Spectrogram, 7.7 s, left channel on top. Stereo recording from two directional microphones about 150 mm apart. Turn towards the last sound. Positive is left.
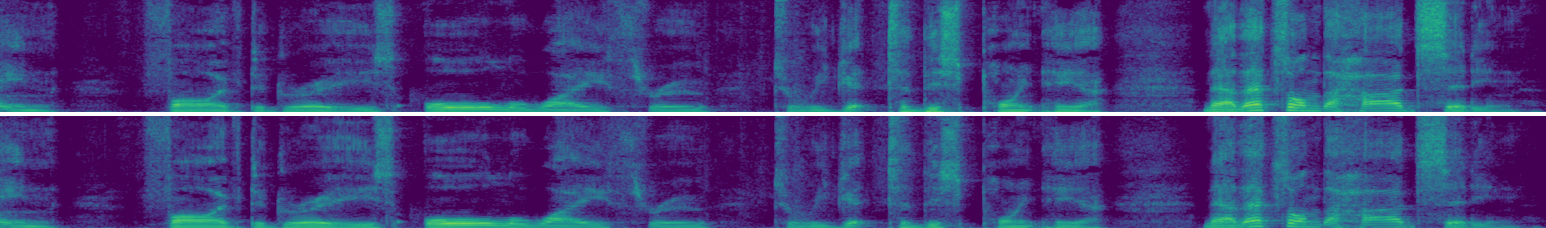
turn(degrees=35)  # may be behind; listen again after turning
